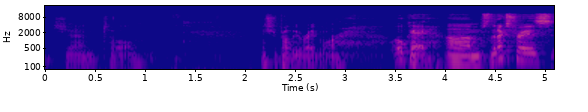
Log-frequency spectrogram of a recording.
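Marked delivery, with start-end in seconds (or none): 0.1-0.9 a soft, breathy-light gentle. Shown as a demonstration. Teacher softly models the gentle accent. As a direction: murmur the word gentle softly. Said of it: "Kinda gentle on the accent".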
